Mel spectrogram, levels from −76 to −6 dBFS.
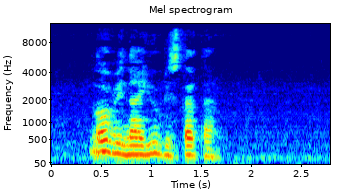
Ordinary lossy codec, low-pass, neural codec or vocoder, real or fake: AAC, 48 kbps; 10.8 kHz; vocoder, 48 kHz, 128 mel bands, Vocos; fake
